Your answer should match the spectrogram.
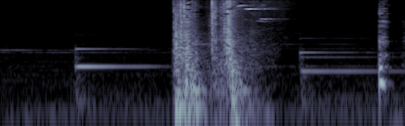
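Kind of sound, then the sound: household object, door being opened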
